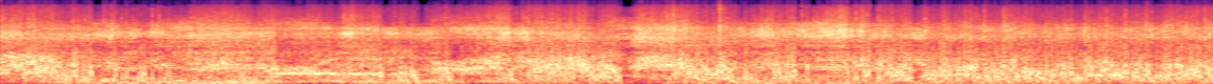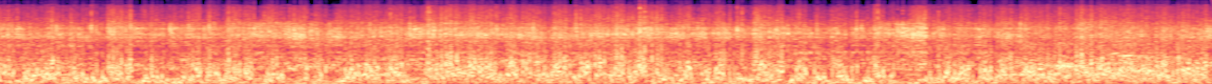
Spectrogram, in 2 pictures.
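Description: A death metal band playing live through a festival PA, so loud that the phone's microphone overloads into a constant distorted wash in which little of the music can be made out.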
